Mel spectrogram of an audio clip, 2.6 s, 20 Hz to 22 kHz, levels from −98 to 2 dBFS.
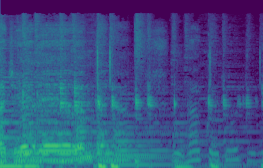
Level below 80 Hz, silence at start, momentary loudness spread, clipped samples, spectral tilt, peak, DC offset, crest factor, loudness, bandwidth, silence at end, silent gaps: -40 dBFS; 0 s; 15 LU; under 0.1%; -5 dB/octave; -18 dBFS; under 0.1%; 16 dB; -34 LUFS; 16 kHz; 0 s; none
